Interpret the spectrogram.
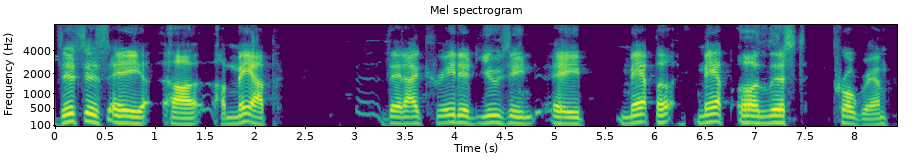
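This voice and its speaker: A man comes through a video call with a dry, close sound and a somewhat high voice for a man. He explains things haltingly, with many fillers and restarts. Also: steady tone, a bit bright, dry recording. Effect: heard over a video call. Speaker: guest presenter. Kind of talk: casual explanation on a webinar.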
